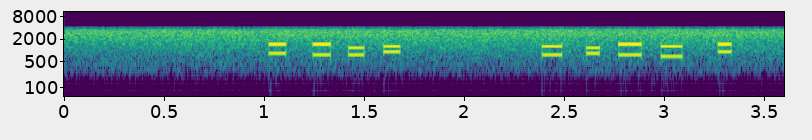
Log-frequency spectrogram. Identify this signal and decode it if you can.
DTMF, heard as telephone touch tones, dialled by hand, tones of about 90 ms, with phone line noise. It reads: 9640 5762#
